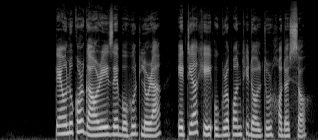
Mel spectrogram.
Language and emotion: Assamese, neutral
